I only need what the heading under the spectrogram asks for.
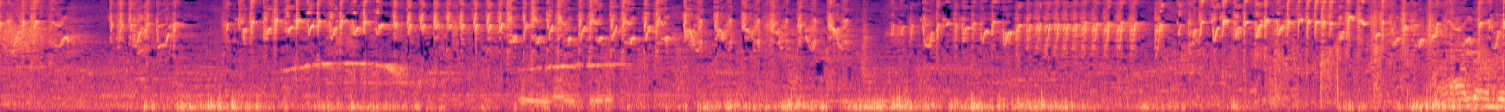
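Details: Indonesian kolibri wulung, the ruby-cheeked sunbird, on a masteran track: long run of sharp, high twittering and rapid trilled chirps, broken by brief pauses, with a couple of lower whistled slurs and a low murmur underneath.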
